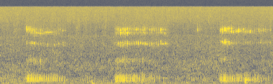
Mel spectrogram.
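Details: Siamese cat; meow; refusing, saying "no" to its owner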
